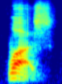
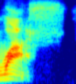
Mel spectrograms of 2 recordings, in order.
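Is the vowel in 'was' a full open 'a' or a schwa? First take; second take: schwa; open a. First: The vowel is a weak, unstressed schwa sound. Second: The vowel is a full, open 'a' sound. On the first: The speaker calls it right. "the pronunciation of this one is with a schwa ... We don't stress it out" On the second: The speaker calls it wrong. "we as Spanish speaking people, we say was ... con una A"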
